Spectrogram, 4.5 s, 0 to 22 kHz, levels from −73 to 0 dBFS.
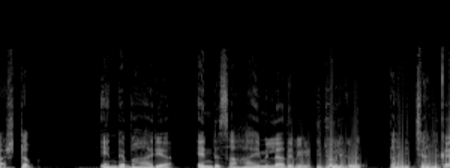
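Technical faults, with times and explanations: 2.88 to 4.51 s, robotic sound from repeated short buffers: the speech turns into a rigid, metallic buzz at a steady 200 Hz that still loosely tracks the syllables, and it continues to the end of the clip. The likely cause is new audio arriving too seldom, so the playback keeps looping the last small slice instead, which fits a 5 ms buffer. Roughly half of what is heard is repetition, with the real audio in those gaps skipped.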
